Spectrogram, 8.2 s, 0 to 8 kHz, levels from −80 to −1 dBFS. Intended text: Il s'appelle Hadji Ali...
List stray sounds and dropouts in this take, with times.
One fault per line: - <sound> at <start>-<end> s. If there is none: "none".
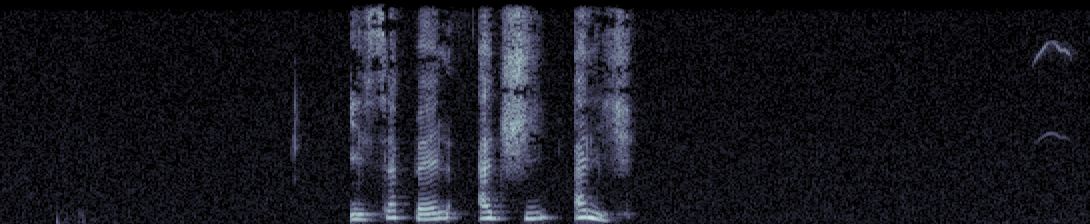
none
